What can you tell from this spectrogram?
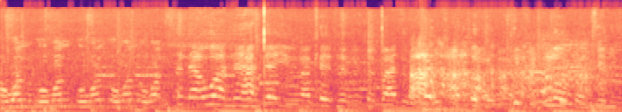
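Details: Adult speaker, comedic acting; stuttering (acted).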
